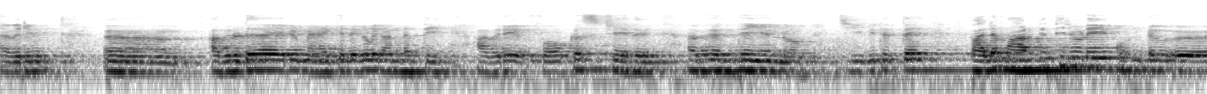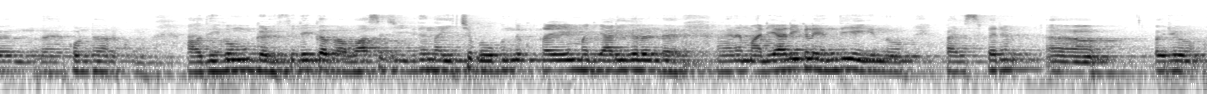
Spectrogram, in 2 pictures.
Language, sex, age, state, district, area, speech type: Malayalam, male, 18-30, Kerala, Malappuram, rural, spontaneous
